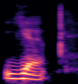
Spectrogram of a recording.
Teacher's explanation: So, palatal, or in palatal, the front of the tongue, come together. The front of the tongue and the hard palate come together to produce sound.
